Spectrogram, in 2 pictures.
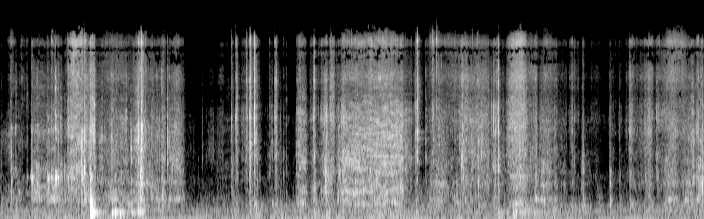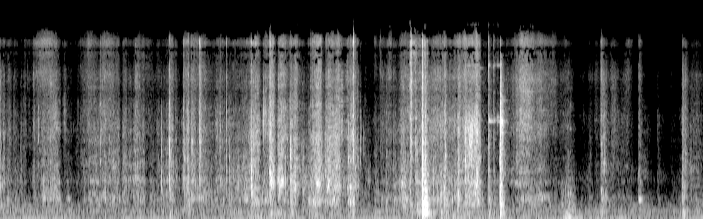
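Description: Stiff paper-backed bookcloth rustling and scraping as it is unrolled, slid and smoothed on a cutting mat, in stretches that stop and start. A couple of sharp knocks from a metal ruler being laid down, the loudest about two-thirds through.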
